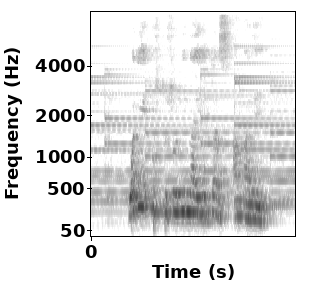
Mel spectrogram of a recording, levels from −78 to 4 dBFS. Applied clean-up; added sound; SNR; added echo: none; Clock; 16 dB; reverberation time 0.6 s.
